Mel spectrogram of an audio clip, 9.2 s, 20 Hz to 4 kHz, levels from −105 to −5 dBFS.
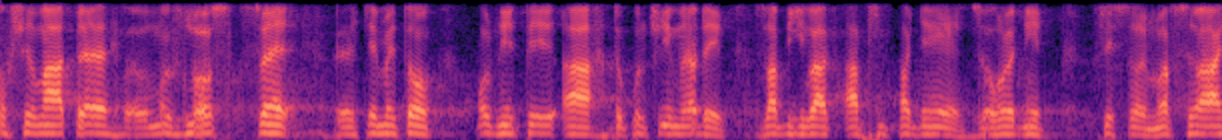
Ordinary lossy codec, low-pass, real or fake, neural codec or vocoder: AAC, 32 kbps; 3.6 kHz; fake; codec, 24 kHz, 1.5 kbps, HILCodec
